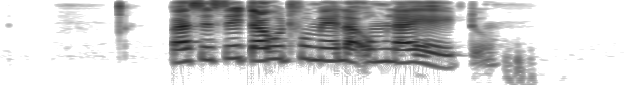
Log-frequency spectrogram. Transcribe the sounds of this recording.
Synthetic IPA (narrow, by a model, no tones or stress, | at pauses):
ɓasisitʼak̬utʰumɛlaʔum̩lajeːtʼṵ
